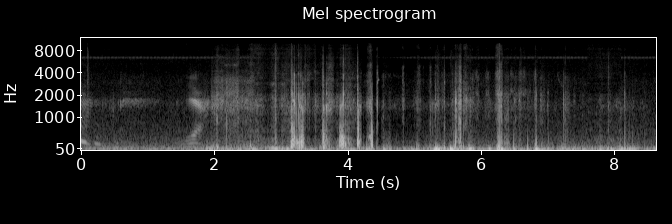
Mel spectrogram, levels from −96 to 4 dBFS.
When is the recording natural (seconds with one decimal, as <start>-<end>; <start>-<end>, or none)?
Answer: 0.0-2.6; 4.2-7.6; 8.1-8.6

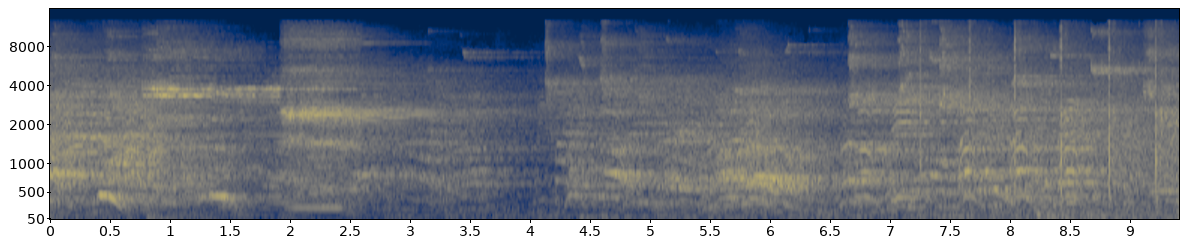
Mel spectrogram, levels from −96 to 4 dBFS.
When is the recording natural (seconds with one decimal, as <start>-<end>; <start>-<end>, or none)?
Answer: 0.0-0.9; 2.6-9.4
